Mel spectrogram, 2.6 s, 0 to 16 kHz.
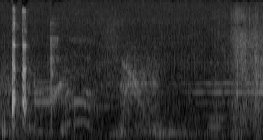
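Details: Infant boy with morning hiccups, May 2010: two quick, sharp catching sounds in a row, then quiet with faint background sounds.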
